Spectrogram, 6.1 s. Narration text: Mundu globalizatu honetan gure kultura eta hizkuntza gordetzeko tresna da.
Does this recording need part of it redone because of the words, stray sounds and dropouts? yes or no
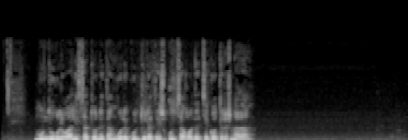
no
